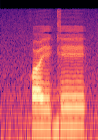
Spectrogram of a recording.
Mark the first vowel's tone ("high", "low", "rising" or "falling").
low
